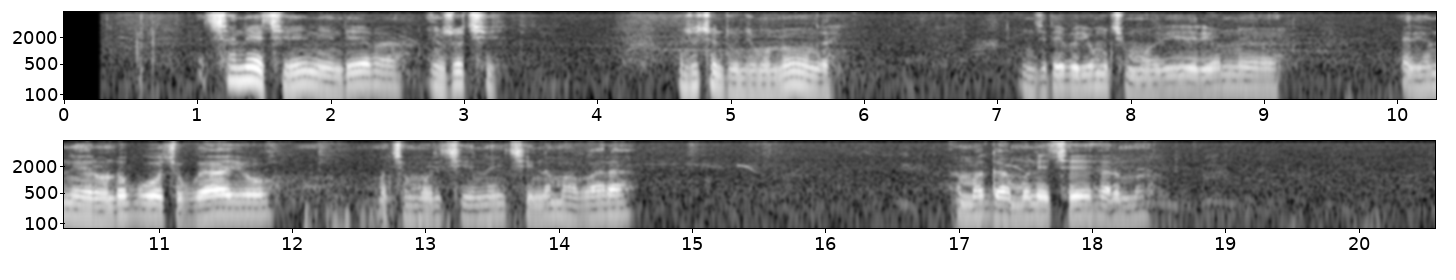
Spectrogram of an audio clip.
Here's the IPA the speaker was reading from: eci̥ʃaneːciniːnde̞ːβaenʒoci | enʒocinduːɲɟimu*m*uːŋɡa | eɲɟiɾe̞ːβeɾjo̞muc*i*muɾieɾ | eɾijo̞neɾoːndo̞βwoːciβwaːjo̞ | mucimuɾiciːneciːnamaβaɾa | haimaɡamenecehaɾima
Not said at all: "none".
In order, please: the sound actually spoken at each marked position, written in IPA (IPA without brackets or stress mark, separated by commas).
n, i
